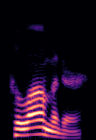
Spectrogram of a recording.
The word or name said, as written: kilometer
